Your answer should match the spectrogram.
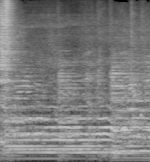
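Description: Live rock band music: the drums drop out after a hit at the very start, leaving electric guitars and bass holding sustained chords.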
